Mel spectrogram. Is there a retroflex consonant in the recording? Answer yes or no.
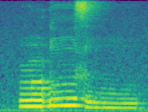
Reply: no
